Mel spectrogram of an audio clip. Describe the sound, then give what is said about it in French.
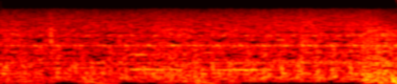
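A video game helicopter explodes in a loud, sustained burst of crackling, roaring noise that swells again near the end, with no voices over it. “Et voilà, j'ai explosé. Tiens, ça m'apprendra. Vous voyez, l'hélicoptère est pas invincible, évidemment.”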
